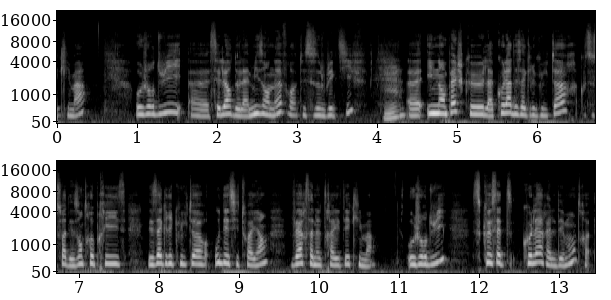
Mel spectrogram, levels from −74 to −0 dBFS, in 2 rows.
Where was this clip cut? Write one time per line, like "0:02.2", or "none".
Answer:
0:04.0
0:06.5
